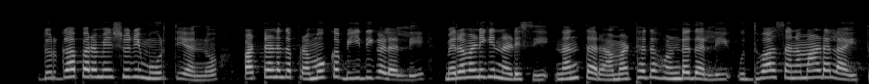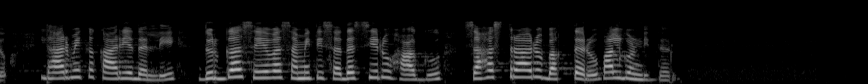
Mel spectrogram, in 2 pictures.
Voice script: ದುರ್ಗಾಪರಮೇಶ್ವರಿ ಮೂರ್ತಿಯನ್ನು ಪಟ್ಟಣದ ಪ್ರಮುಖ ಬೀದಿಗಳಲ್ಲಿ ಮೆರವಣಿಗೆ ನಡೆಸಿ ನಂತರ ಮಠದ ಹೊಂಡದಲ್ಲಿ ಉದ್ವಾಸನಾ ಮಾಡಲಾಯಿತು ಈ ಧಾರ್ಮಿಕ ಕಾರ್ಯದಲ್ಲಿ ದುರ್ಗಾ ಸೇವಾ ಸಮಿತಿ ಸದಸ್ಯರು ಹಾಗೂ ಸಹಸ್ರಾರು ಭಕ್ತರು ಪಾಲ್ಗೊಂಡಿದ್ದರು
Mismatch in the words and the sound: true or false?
true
